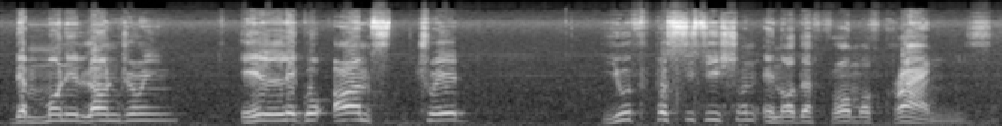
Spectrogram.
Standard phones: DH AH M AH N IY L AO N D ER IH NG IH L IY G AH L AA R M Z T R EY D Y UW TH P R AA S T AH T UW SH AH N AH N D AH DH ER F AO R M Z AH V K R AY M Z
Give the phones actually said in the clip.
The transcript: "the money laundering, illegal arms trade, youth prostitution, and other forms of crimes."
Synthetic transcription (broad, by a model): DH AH M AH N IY L AO N D ER IH NG IH L IY G AH L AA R M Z T R EY D Y UW TH P AA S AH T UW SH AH N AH N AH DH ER F AO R M AH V K R AY M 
